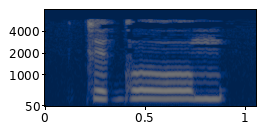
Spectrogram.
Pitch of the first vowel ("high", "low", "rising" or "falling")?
low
